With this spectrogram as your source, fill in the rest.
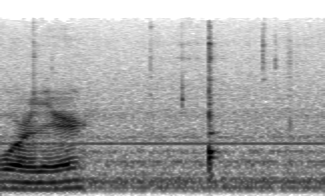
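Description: A drink pours into a glass.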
